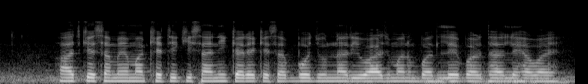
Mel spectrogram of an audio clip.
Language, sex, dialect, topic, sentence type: Chhattisgarhi, male, Central, agriculture, statement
